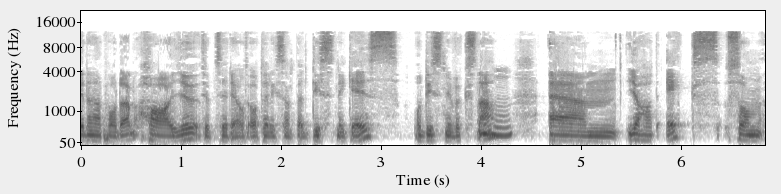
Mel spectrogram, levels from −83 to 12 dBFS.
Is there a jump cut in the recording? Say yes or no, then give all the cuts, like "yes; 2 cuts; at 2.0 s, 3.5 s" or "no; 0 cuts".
yes; 3 cuts; at 1.2 s, 1.6 s, 3.2 s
